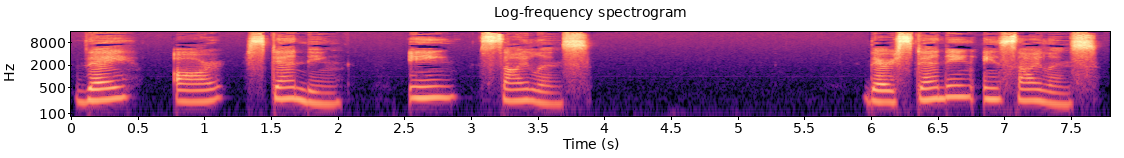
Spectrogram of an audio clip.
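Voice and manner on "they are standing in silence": very slow, words spaced apart; slow read. Shown as a demonstration. Teacher modelling the sentence for students, slow and clear. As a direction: read it slowly for the learners. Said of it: "好，慢慢来读".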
